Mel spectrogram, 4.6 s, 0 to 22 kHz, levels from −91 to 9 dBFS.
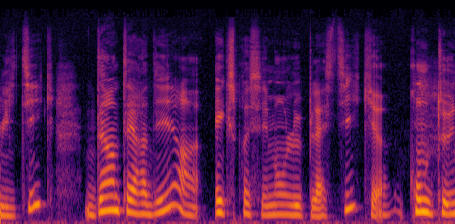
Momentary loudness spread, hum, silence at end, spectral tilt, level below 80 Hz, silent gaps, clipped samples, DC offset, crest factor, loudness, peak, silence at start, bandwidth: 9 LU; none; 0 s; -5.5 dB/octave; -54 dBFS; none; under 0.1%; under 0.1%; 18 dB; -22 LUFS; -4 dBFS; 0 s; 14 kHz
